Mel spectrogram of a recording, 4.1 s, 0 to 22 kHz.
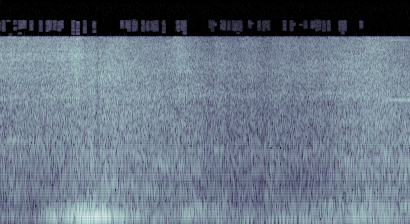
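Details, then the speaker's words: Peugeot 308 2.0 16-valve on ethanol, cold, after clearing fault codes and resetting parameters for a no-start: catches, flares briefly, then settles to a steady even idle within seconds; cold start and idle normal. "o carro tá frio nem a partir Depois de toda aquela bagunça né tá sempre cento no álcool e tá sem partida a frio ó ó mas já estabilizou a a beleza estabilizou"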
